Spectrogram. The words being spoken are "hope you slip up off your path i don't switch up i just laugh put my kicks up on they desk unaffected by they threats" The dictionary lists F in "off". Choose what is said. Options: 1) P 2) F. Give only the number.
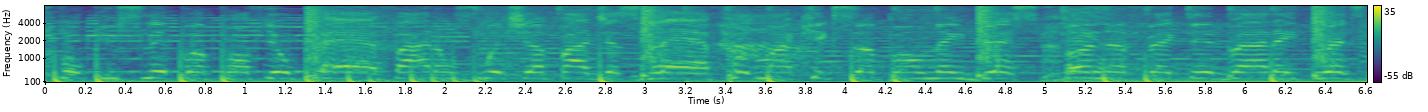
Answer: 2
